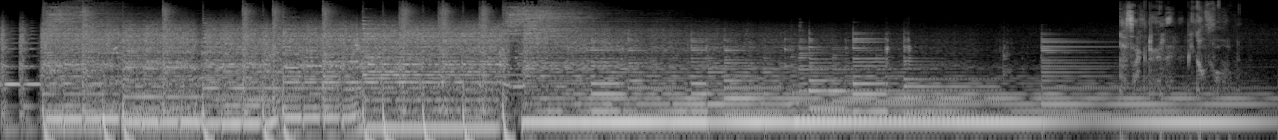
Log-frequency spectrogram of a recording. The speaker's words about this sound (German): ich möchte ganz kurz, äh, weil es da sehr aktuell wird, den, den, den entsprechenden Bumper einspielen.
